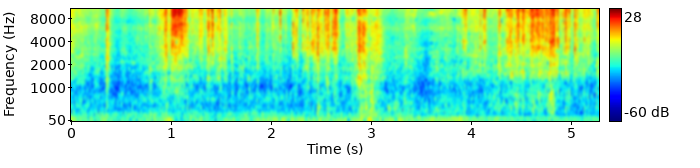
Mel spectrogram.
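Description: Steady low hum of shop background noise with scattered light clicks and rustles, brightest near the end as a bag of sweets is handled on a metal peg.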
